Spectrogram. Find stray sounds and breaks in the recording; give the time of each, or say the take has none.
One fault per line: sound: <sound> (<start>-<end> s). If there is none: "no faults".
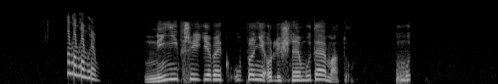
sound: chirp (0.7-1.0 s)
sound: laugh (4.0-4.1 s)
